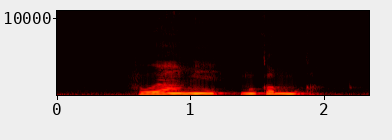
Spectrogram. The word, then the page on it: mugamuga: Nukuoro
